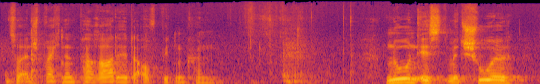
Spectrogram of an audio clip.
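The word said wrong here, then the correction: Choules: so hieß das dann mit Claude Stanley Jules, muss man ihn aussprechen, nun ist mit Jules auch ein Teil deutscher Geschichte gestorben, titelte die Bild-Zeitung am 5.5.2011.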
